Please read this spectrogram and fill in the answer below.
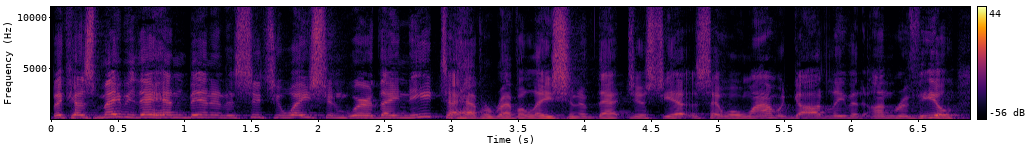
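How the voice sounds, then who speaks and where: With hardly any pauses, a man with a high pitch speaks at a fairly quick pace in a raised, projected voice and lively intonation, amid audible room echo and noticeable background noise. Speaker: pastor. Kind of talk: sermon. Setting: church. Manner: measured, not hollering.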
